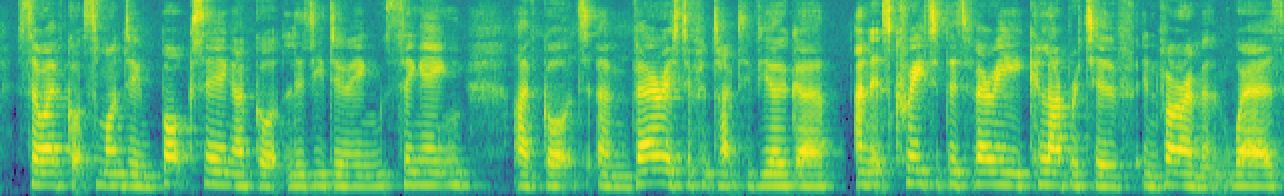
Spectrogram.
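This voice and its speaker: In a room with audible echo, a woman speaks at a moderate pace with hardly any pauses, her fairly low voice held in monotone, flat intonation. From London. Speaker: Pilates teacher and studio owner. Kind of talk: podcast interview. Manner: hesitant, many fillers.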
